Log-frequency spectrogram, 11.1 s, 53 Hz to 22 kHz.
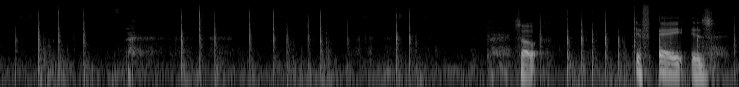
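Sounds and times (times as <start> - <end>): chalk tapping on blackboard: 0.2 - 7.2, 8.0 - 11.0
faint chalk scratching: 0.2 - 10.8.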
